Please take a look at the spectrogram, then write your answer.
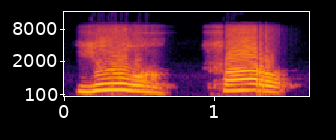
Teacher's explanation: غین کو قلقلہ نہیں کرنا، یوغ نہیں پڑھیں گے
